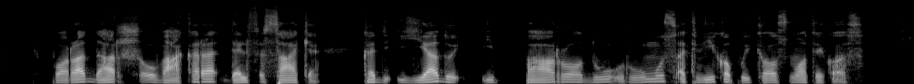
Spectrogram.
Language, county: Lithuanian, Vilnius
